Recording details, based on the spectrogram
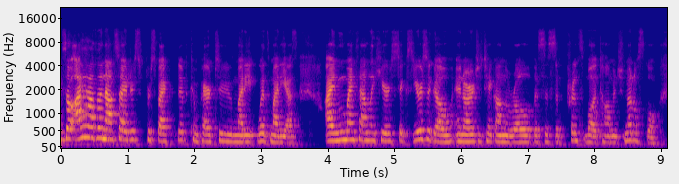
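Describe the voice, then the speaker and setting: A woman speaks in a brisk, determined way, giving a prepared presentation to a school board. Her voice sits at a middle pitch. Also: fairly bright tone, slight background noise. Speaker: assistant principal.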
